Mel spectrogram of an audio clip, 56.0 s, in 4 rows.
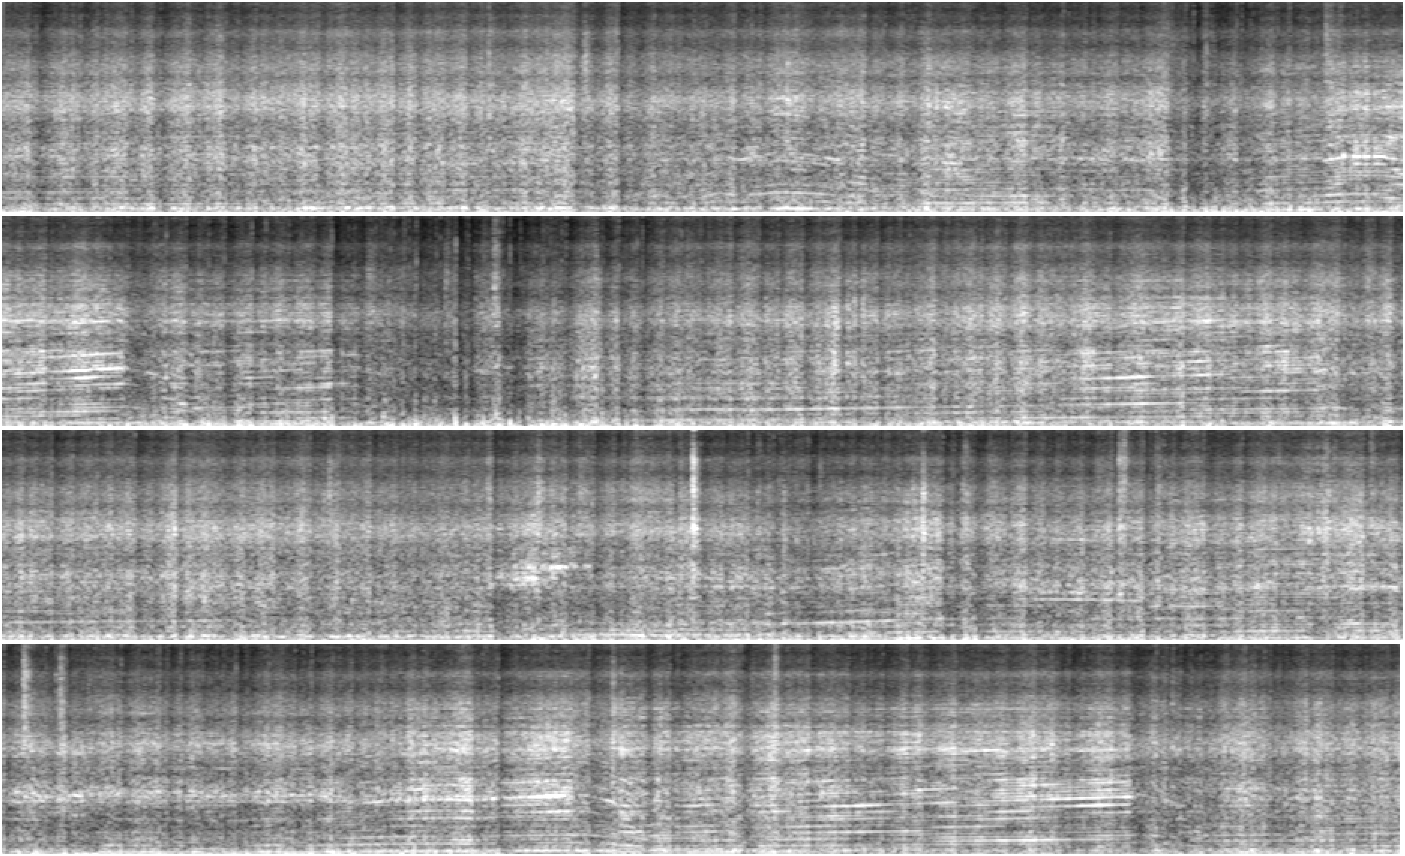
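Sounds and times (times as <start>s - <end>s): race car engine revving: 0.0s - 56.0s
road and wind noise: 0.0s - 56.0s.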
